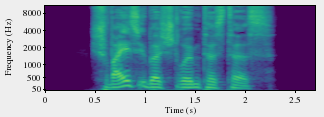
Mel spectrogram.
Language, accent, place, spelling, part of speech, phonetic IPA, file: German, Germany, Berlin, schweißüberströmtestes, adjective, [ˈʃvaɪ̯sʔyːbɐˌʃtʁøːmtəstəs], De-schweißüberströmtestes.ogg
- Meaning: strong/mixed nominative/accusative neuter singular superlative degree of schweißüberströmt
